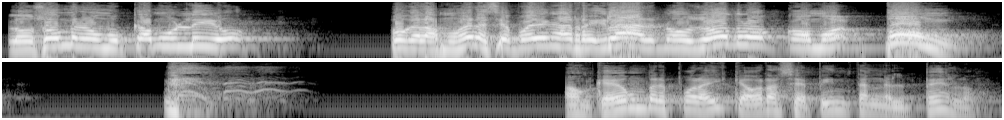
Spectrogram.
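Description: A middle-aged male pastor with a high voice that turns gravelly. He preaches in a joking, conversational way, teasing the congregation and now and then shouting a line. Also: expressive, normal speed, pauses often. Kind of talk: humorous sermon.

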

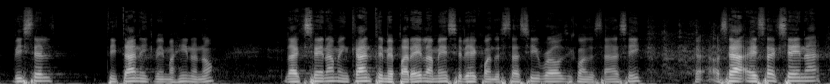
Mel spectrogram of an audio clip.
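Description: A man's voice: mid-range voice, smooth. A middle-aged man preaching a sermon as pastor, telling stories and acting out both sides of a conversation. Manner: animated storyteller, acts out dialogue. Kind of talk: sermon with humor.

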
